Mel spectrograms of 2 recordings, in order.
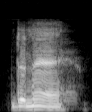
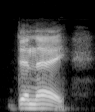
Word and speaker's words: Dene: How is that one pronounced? – Dene. – Dene, yeah.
